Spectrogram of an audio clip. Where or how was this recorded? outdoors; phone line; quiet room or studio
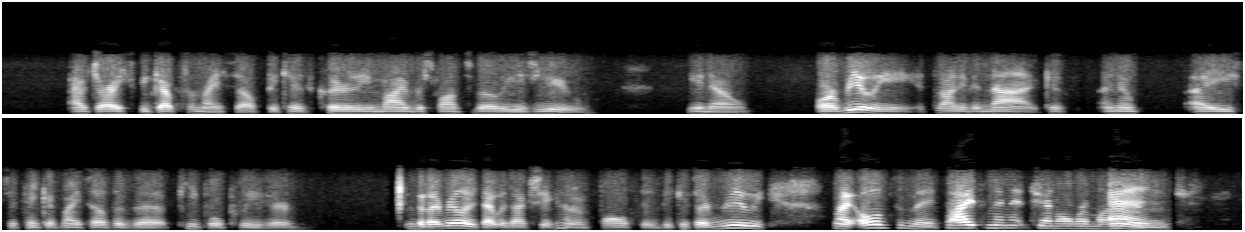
phone line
